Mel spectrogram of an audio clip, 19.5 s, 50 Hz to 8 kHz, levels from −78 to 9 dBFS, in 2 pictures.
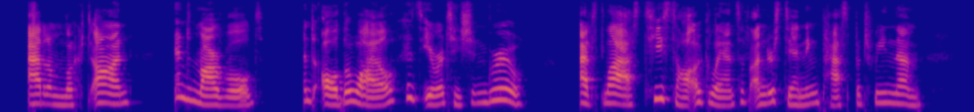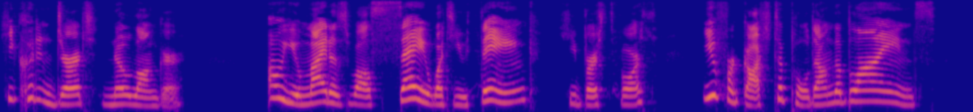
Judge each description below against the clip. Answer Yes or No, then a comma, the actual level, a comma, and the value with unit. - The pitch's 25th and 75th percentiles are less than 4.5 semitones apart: No, average, 4.9 semitones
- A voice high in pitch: Yes, high, 205 Hz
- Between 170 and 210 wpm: No, average, 150 wpm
